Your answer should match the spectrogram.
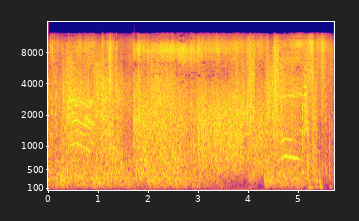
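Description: Shotgun gunfire erupts during a film scuffle, a loud and dense barrage of blasts and crashing noise that continues for the whole clip.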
